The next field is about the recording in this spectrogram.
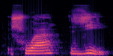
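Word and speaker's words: choisit: شوازي. شوازي يعني هي تختار هذا البنطلون، وطبعا الحرف الأخير إحنا ما بننطقوش في اللغة الفرنسية.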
